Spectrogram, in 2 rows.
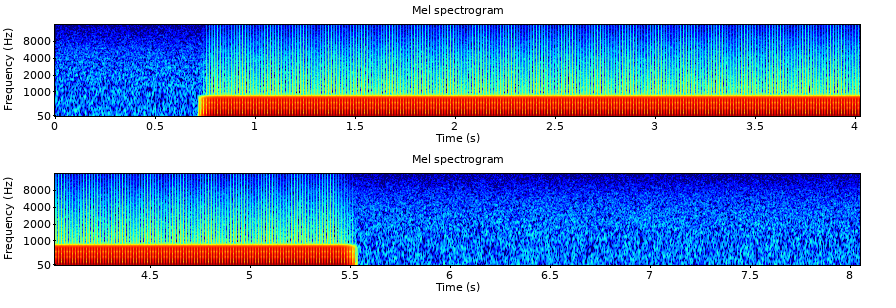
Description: Ship horn signal, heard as a ship's horn, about 70 Hz. 1 long. At sea: a vessel nearing a blind bend, or under power and making way in fog.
